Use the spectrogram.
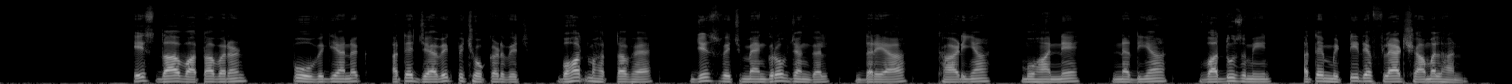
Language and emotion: Punjabi, neutral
